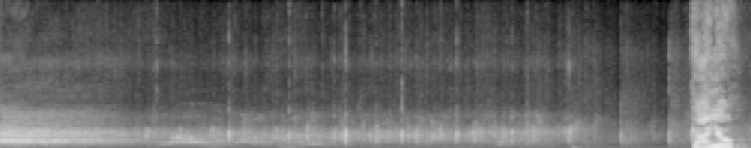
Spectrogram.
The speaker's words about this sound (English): Rise up and clap and shout and say yes.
